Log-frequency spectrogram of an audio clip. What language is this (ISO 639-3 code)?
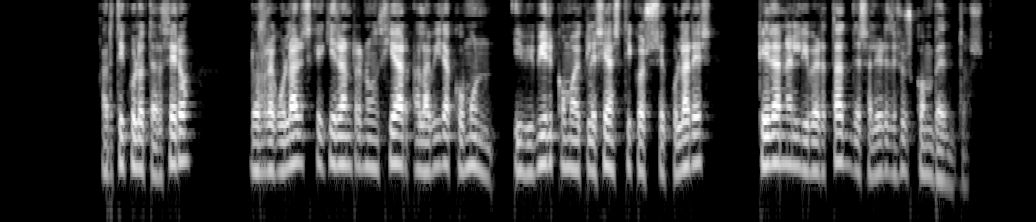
spa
